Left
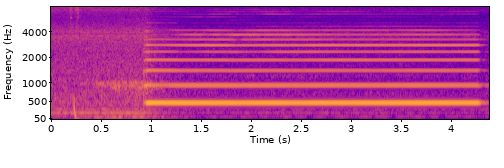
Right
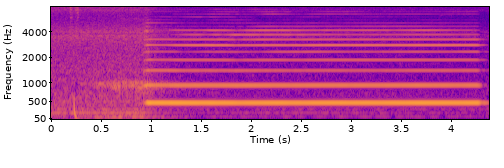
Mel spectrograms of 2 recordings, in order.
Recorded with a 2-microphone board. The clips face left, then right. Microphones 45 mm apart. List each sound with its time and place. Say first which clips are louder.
0.9 s a violin: left 4 dB; 25° left (ahead or behind), 0.6 m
